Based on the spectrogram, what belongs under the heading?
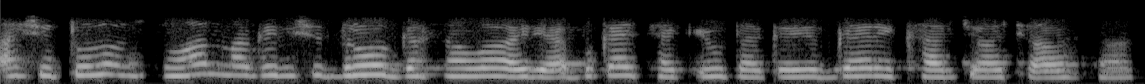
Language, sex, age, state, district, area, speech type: Kashmiri, female, 30-45, Jammu and Kashmir, Srinagar, urban, conversation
